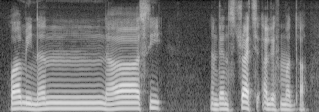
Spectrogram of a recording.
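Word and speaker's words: وَمِنَ النَّاسِ: You can see tashdid on noon. It is noon mushaddad. You have to pronounce noon mushaddad with gunna. That means you have to keep the sound in your nose up to 2 harakat.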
